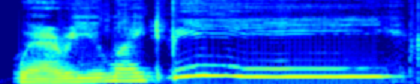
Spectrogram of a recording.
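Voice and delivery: high, slow crone proclaiming; old woman voice. Acted. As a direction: stretch it out like an old witch calling. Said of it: "elderly woman's voice".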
